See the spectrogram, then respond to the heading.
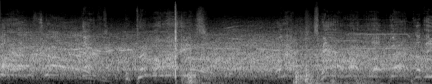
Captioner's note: crowd cheering; overlapping chatter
